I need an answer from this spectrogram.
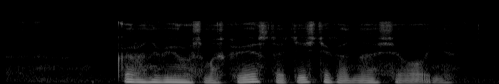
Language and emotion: Russian, sad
